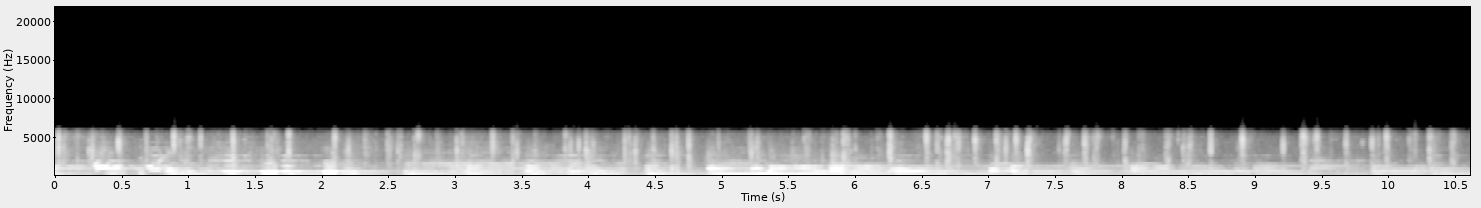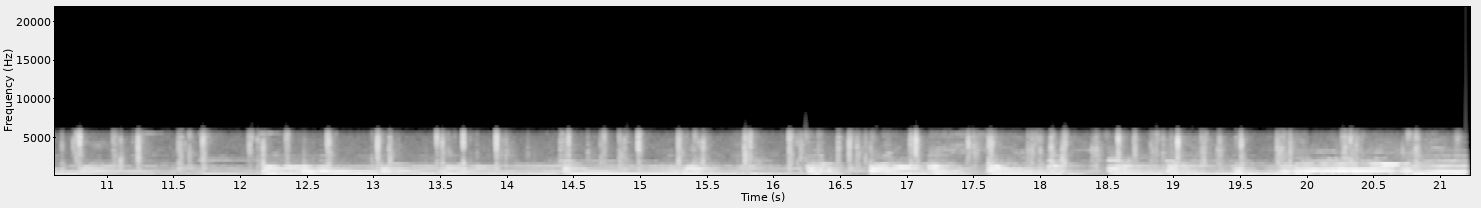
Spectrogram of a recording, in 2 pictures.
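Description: A group of children's tap shoes clicking on a stage floor in quick, uneven runs, over music with a melody and a bass line.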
